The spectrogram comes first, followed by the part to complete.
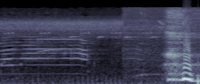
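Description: A person's voice holding a quiet, steady note for under a second, then a loud burst of laughter near the end.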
